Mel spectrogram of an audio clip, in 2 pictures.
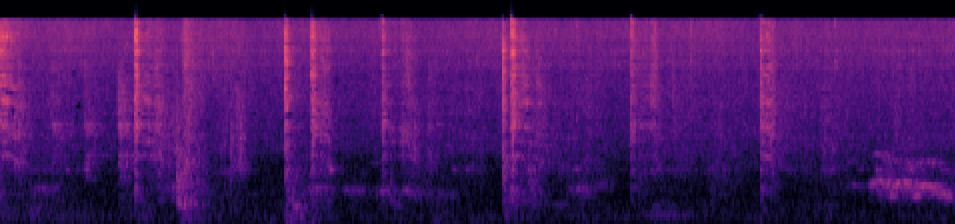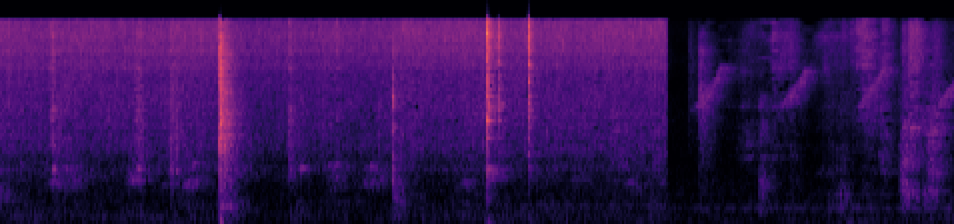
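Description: Potato slices sizzling in hot oil in a steel wok, with sharp clicks and scrapes from a metal spatula and tongs against the pan as they are turned. The sizzle stops abruptly near the end.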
